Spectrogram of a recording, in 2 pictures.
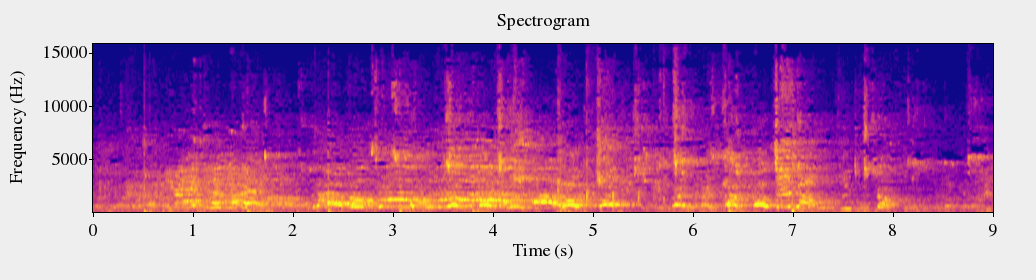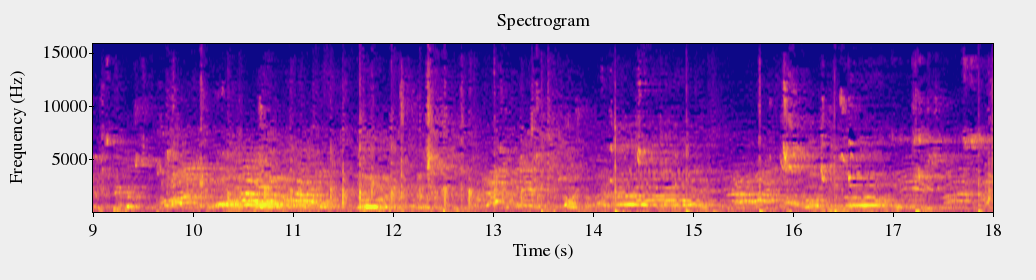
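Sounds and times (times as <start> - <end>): players calling out: 0.2 - 18.0
sneaker squeaks: 0.5 - 10.0, 13.4 - 18.0.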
